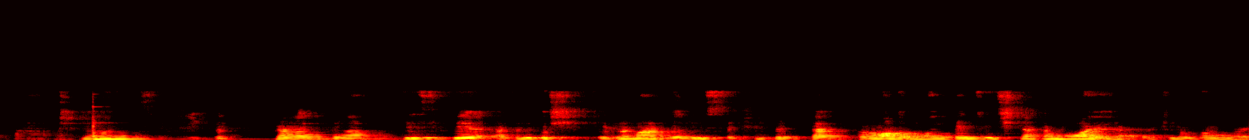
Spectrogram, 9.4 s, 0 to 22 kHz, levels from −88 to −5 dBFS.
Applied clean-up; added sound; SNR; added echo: neural mask model DeepFilterNet 3.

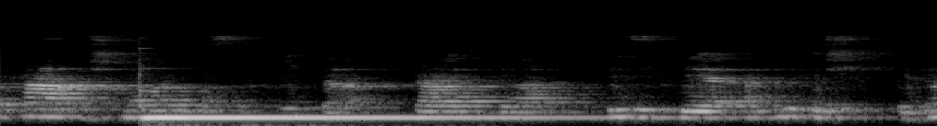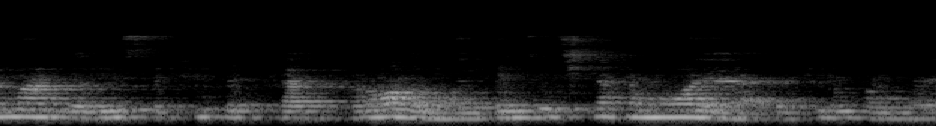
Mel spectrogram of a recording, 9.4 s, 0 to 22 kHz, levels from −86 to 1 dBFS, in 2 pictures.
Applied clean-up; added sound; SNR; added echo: none; Keyboard (musical); -4 dB; reverberation time 0.9 s.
